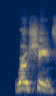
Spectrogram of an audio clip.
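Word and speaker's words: Róisín: Roseanne Murphy? – Roisin.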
